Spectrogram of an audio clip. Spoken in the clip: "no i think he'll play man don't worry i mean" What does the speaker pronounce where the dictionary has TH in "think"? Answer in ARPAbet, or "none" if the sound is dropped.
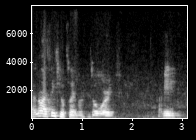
TH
